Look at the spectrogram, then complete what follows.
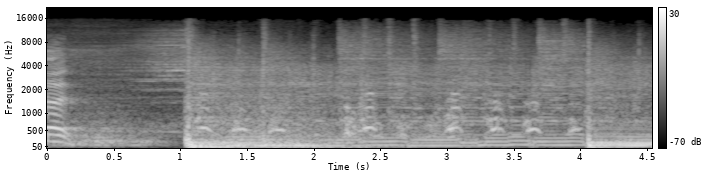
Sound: barking

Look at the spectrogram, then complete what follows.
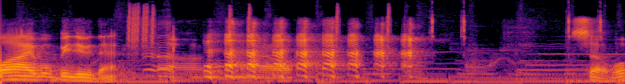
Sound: laugh

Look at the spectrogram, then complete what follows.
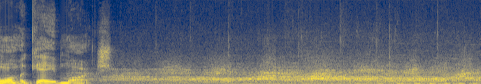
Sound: crowd chanting; rhythmic clapping

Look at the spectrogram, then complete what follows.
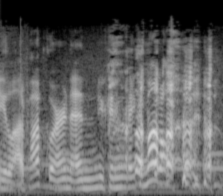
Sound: both laughing

